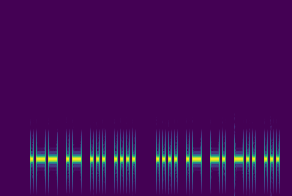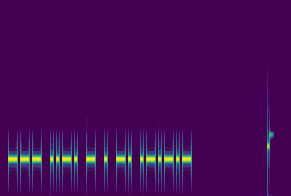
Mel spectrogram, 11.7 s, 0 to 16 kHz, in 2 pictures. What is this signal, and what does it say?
Morse code, heard as a keyed tone, about 21 wpm, 700 Hz. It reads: WASH HANDS OFTEN.
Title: Easy Sentences with Hints - 20wpm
